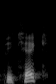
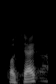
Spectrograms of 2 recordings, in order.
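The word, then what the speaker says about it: פקק: וכן, how do you pronounce pikek or pakak? Shel backbook. Pakak.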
